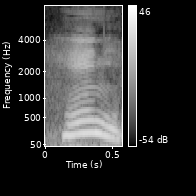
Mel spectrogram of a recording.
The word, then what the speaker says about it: Rennes: Rennes.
